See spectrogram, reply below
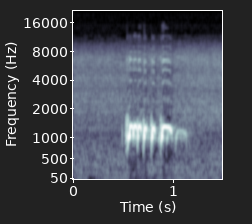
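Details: A single loud phrase from a zebra dove of a local type, played as a lure for other zebra doves: quick staccato coo notes running into a short rolling trill, with near silence around it.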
